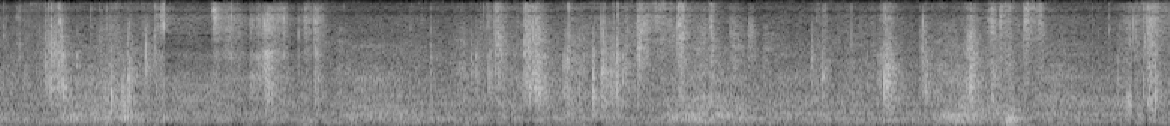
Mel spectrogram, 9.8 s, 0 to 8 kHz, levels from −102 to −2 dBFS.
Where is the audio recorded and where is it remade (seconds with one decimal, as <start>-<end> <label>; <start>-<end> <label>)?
0.0-1.3 recorded; 1.3-2.7 remade; 2.7-9.8 recorded

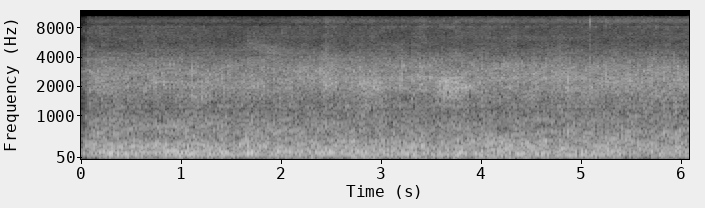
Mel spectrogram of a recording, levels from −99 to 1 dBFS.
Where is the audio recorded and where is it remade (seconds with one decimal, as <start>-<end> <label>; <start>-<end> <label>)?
0.0-6.1 remade

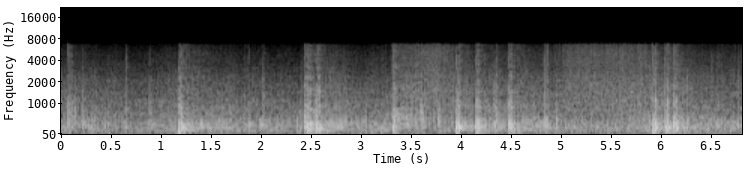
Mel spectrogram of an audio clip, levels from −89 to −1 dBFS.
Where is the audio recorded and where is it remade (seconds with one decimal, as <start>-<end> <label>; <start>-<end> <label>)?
0.0-0.8 recorded; 0.8-4.7 remade; 4.7-6.8 recorded

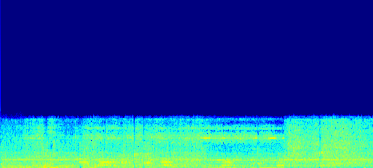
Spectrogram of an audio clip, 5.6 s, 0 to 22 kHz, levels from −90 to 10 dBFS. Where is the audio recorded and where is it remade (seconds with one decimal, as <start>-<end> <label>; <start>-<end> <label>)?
0.0-0.7 recorded; 0.7-5.6 remade

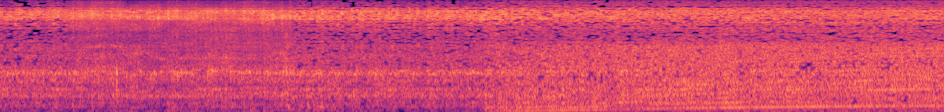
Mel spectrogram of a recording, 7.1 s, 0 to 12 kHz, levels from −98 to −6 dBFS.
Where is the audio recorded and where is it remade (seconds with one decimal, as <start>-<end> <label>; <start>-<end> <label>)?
0.0-0.5 recorded; 0.5-2.2 remade; 2.2-7.1 recorded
